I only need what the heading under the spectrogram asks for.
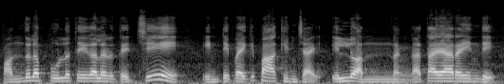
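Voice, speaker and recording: A man narrating a children's story as a storyteller, expressive and gentle. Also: medium pitch, moderate pace.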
